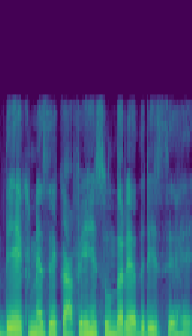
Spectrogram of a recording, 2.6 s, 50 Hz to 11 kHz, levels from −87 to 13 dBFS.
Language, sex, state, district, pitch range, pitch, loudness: Hindi, female, Punjab, Kapurthala, 200-255 Hz, 225 Hz, -12 LUFS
